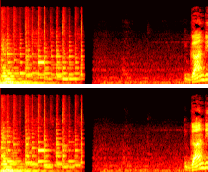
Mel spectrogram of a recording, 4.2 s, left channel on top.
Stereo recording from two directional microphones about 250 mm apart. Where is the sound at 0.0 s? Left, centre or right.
Centre.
